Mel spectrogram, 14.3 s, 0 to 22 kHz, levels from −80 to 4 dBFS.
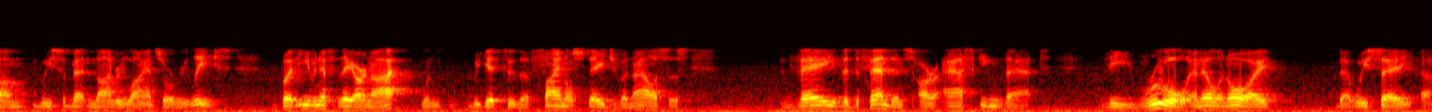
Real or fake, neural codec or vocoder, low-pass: real; none; 3.6 kHz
